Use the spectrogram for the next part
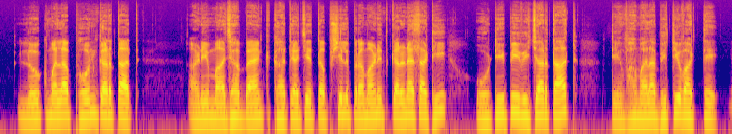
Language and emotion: Marathi, fearful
